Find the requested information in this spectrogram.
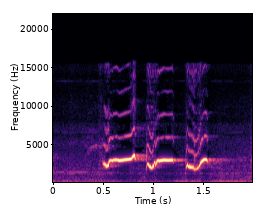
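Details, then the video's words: Oriental magpie-robin song meant to stimulate lazy birds to sing: three loud, pure whistles, each dipping then rising into a long steady tone, run close together within a second. "KICAUAN SUARA TAJAM JERNIH PEMULIH AMPUH KACER MALAS BUNYI LANGSUNG GACOR"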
